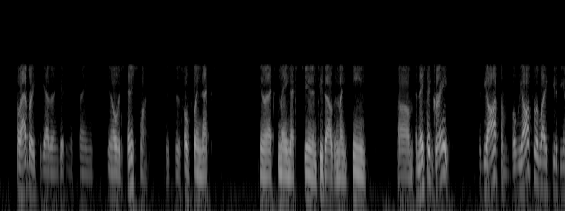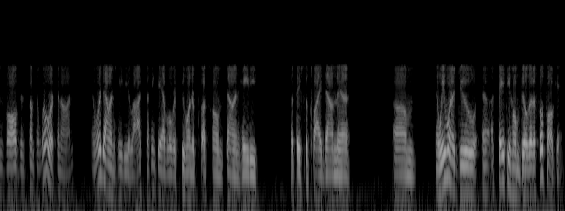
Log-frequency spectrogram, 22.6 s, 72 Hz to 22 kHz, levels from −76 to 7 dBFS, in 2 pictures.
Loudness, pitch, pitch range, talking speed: -35 LUFS, 100 Hz, 95-115 Hz, 225 wpm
